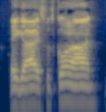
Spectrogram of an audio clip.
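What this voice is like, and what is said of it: Deep, hoarse sick voice. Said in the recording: “laryngitis... My tonsils are all inflamed... my voice is a little deeper, like I'm Barry White's illegitimate grandson”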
